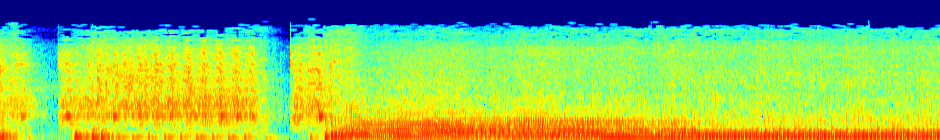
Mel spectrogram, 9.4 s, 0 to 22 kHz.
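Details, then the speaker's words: Kawasaki KZ440 single-carb bike, idle issues: runs on choke, then catches, stumbles and cuts out twice with choke off before settling; owner suspects clogged pilot jet, carb to be dismantled and cleaned. "this is running on choke [Applause] and that's what happens when we have no choke and she was running so good"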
